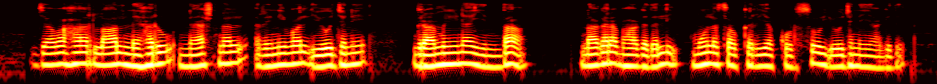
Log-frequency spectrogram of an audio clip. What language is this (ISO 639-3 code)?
kan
